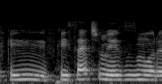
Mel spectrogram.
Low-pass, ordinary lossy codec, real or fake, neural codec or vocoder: none; none; real; none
